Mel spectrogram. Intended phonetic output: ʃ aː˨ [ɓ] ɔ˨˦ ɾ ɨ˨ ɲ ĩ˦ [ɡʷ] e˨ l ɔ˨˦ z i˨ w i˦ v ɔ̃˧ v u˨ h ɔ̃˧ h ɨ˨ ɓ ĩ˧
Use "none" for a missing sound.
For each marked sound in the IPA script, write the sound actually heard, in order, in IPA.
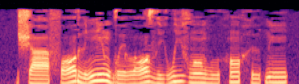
f, ɡʷ

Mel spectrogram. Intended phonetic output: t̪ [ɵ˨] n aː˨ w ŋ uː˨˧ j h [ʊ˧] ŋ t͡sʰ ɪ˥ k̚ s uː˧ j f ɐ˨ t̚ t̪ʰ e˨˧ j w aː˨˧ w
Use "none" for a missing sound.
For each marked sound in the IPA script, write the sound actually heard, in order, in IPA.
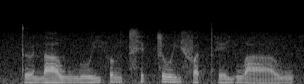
ɵ˨, ʊ˧

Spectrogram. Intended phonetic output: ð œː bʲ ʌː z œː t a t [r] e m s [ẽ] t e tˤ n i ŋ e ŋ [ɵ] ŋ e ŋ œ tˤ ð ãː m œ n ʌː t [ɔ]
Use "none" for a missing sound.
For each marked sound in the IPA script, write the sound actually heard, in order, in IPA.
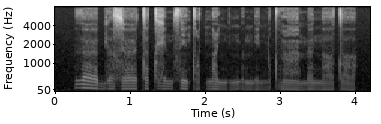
ɣ, ẽ, ɵ, ʌ

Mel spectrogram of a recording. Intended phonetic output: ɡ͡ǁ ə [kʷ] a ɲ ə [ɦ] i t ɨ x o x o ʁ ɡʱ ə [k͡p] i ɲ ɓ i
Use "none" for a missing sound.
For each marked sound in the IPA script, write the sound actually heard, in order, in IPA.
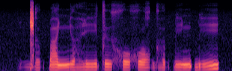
k͡p, ɦ, k͡p

